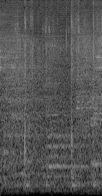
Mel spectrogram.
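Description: Gymnast's hands slapping down on the leather body of a pommel horse in a steady rhythm, about two faint knocks a second, as he swings circles on the middle of the horse without handles.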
